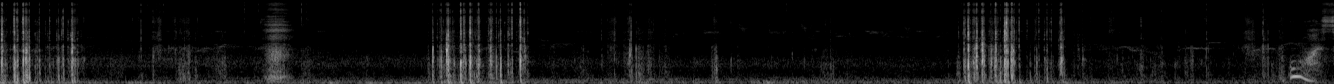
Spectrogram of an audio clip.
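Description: A deck of tarot cards is shuffled by hand in a few quick riffling bursts separated by pauses, close by, with soft rustles in between.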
